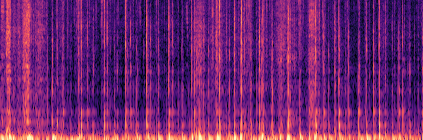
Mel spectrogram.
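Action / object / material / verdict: tap / cardboard tube / cardboard / none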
